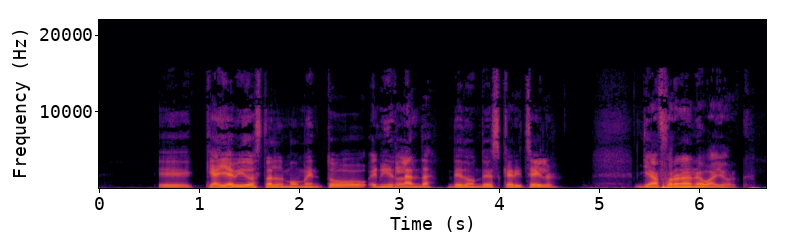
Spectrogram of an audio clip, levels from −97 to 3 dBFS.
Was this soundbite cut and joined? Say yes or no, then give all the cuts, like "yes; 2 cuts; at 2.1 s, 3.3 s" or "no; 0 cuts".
yes; 1 cut; at 5.3 s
